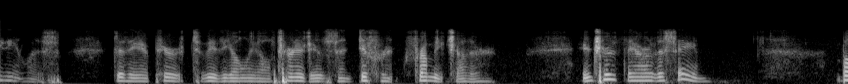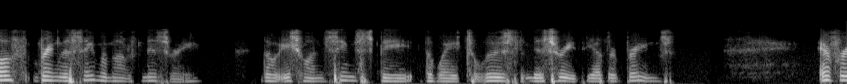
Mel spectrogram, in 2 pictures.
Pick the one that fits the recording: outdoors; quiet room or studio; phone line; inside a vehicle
phone line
